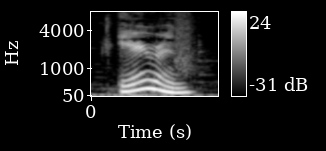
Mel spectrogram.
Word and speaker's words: Aaron: air と run を続けて Aaron と発音するといいですよ。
